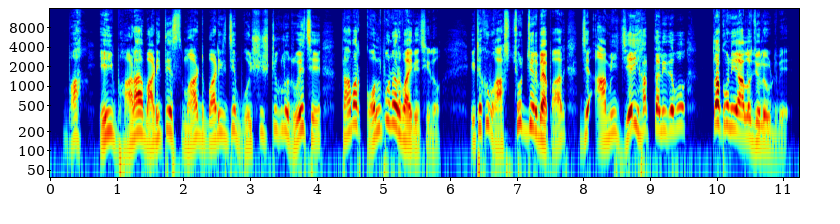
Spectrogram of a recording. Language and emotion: Bengali, surprised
